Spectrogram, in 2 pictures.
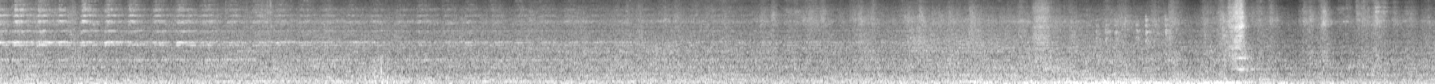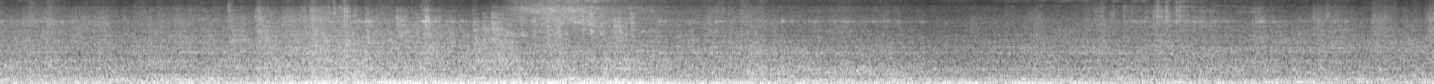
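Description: Freight cars rolling past close by: a continuous loud rumble of steel wheels on rail. A thin high ringing fades out in the first few seconds, and a single sharp clank comes about twelve seconds in.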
